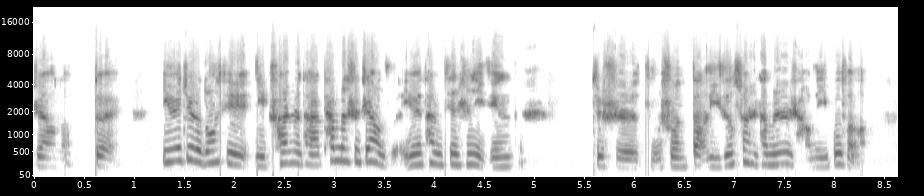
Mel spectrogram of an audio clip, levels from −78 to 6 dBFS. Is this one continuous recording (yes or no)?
yes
